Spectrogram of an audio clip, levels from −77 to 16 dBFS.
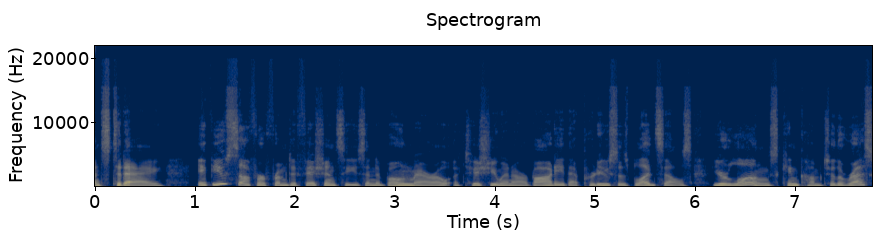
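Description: One channel drops out at 0.34 s through the end: the speech falls abruptly by about 6 dB, likely from losing one stereo side before the mono sum.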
